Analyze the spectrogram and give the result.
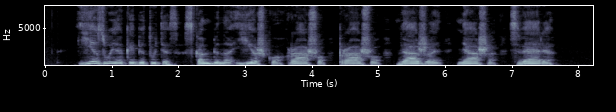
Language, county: Lithuanian, Vilnius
